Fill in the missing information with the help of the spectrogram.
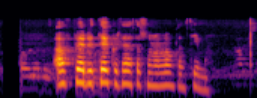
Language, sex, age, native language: Icelandic, male, 50-59, Icelandic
